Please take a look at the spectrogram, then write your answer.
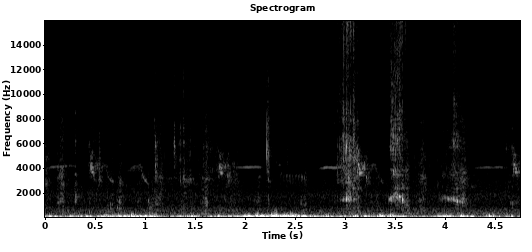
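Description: Close, quiet chewing of a crunchy vegetable, irregular bites and crunches with soft bird chirps in the background.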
